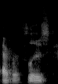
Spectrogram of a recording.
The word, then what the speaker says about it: Eberflus: And when Matt Eberflus, or however you pronounce his last name, I believe it's Eberflus, the current head coach for the Bears came in, he did not opt to keep Herman around.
